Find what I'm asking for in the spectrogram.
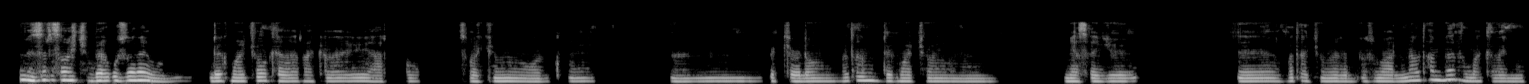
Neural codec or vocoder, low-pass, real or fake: none; 7.2 kHz; real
